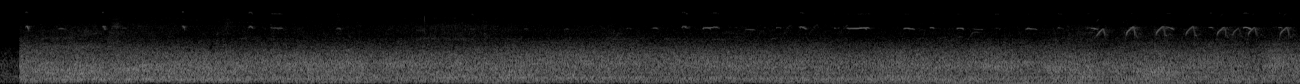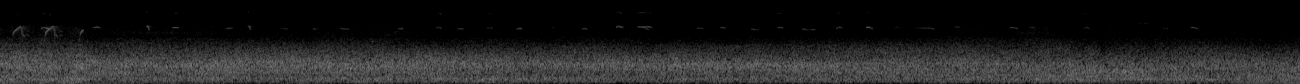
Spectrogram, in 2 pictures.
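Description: High, thin bird calls repeated over a steady rushing background noise, with a quick run of about ten sharp high notes beginning about eleven seconds in and lasting some three seconds.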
